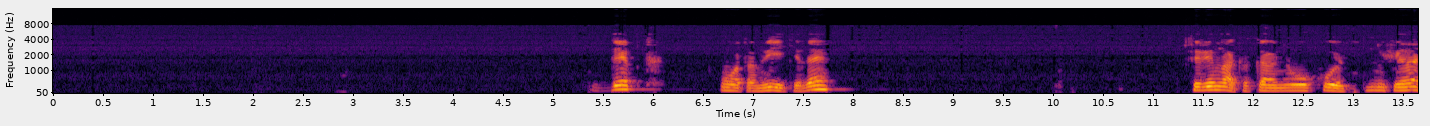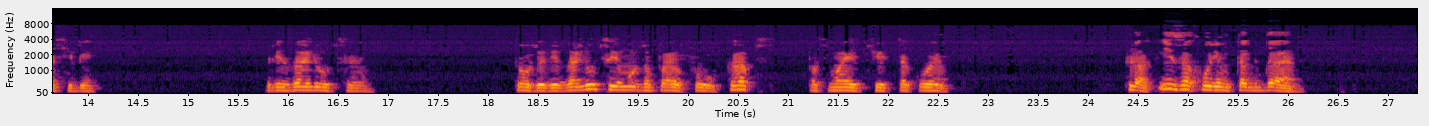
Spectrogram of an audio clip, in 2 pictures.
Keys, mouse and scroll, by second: 5.6-10.2 drag, 10.8-12.2 middle drag, 13.2 shift+middle click, 16.5-19.0 drag, 19.9 click, 20.9 click, 26.7-27.2 drag.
